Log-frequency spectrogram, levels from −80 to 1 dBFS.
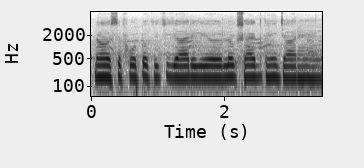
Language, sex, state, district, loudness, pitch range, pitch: Hindi, male, Uttar Pradesh, Lucknow, -14 LUFS, 160-170 Hz, 165 Hz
